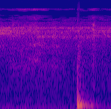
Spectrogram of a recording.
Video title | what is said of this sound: how do you know when cacao becomes ripe? | pag inalog mo, ayan o, may separation sound sa loob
